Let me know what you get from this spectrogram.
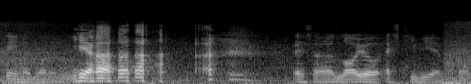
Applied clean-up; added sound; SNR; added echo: none; Car passing by; 13 dB; none.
